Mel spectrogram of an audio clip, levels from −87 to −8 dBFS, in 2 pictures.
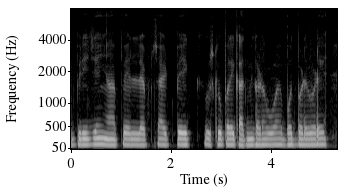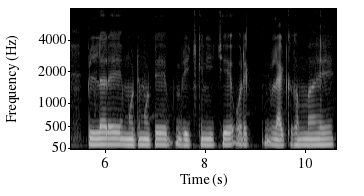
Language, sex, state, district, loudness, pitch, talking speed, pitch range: Hindi, male, Bihar, East Champaran, -36 LUFS, 120 Hz, 175 wpm, 120-125 Hz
